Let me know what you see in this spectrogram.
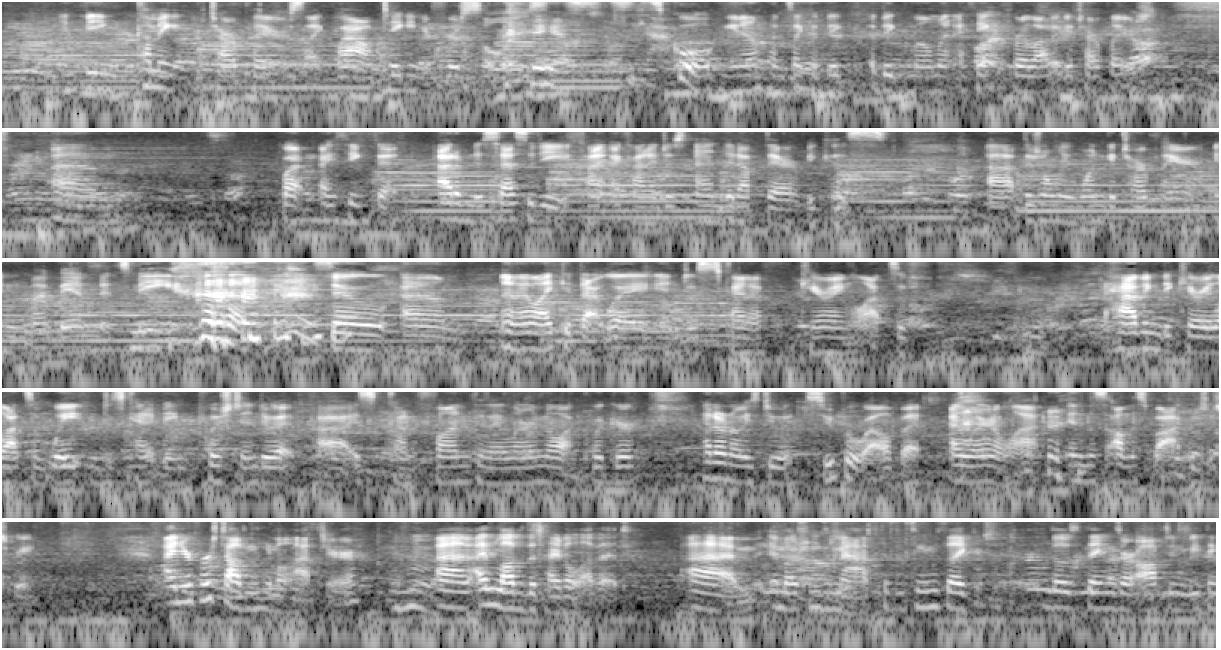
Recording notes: First try recording remotely, so be kind about janky transitions and auxiliary noise.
